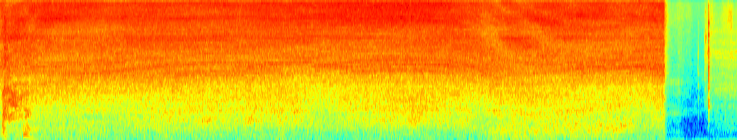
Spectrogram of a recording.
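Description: A pressure washer sprays water with a loud steady hiss.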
